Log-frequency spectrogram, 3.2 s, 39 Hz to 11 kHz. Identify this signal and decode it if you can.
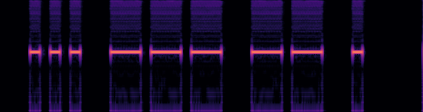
Morse code, heard as a keyed tone, about 16 wpm, 800 Hz. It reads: SOME
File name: CW Code Groups @15WPM / QSOs / WD0BGP Spaced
